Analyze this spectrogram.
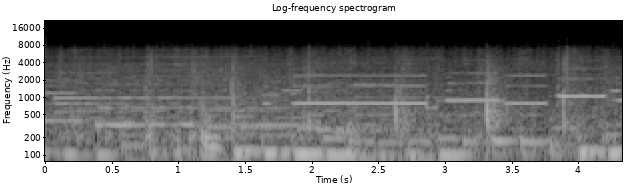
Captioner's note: Johnny's footsteps; jazz music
